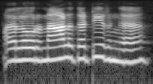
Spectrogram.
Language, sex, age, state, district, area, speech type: Tamil, female, 60+, Tamil Nadu, Erode, rural, spontaneous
